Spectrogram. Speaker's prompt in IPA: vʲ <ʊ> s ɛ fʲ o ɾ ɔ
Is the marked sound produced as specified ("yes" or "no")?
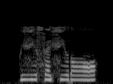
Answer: yes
